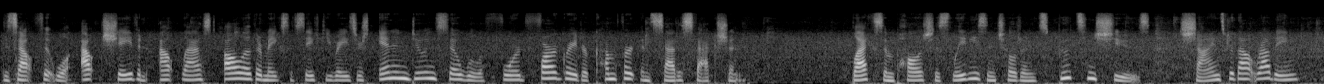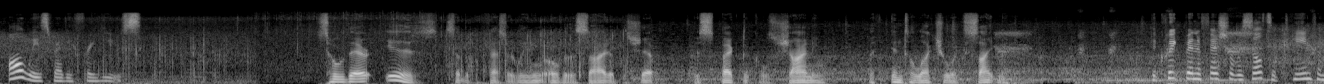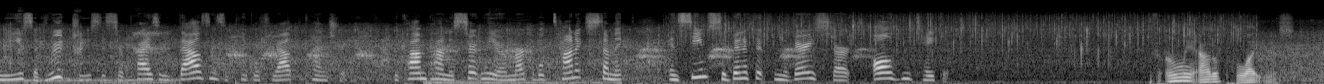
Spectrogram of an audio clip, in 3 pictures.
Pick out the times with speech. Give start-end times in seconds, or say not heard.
0.0-7.5, 8.5-14.8, 16.4-23.5, 24.8-36.1, 38.0-39.4.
